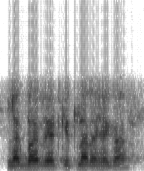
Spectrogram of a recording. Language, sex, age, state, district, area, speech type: Urdu, male, 18-30, Uttar Pradesh, Saharanpur, urban, conversation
